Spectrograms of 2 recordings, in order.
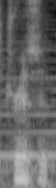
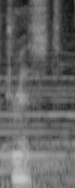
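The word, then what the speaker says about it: Drizzt: I used to pronounce him as Drizz, but it's Drist.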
